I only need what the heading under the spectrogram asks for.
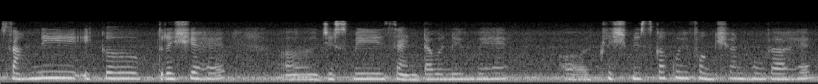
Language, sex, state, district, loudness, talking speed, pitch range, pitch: Hindi, female, Odisha, Khordha, -17 LUFS, 130 wpm, 255-280 Hz, 270 Hz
